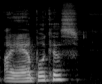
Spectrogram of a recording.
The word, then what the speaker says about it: Iamblichus: Iamblichus? – Uh-huh. Yeah. – Oh, marvelous. Okay. Because Iamblichus, it's a name, it floats around, I see it a whole bunch, but my primary sort of touchstone for Iamblichus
